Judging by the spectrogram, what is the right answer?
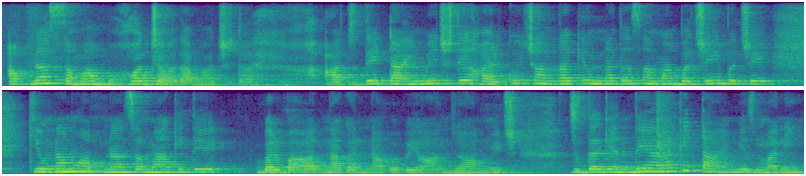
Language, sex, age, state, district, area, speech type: Punjabi, female, 18-30, Punjab, Tarn Taran, urban, spontaneous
